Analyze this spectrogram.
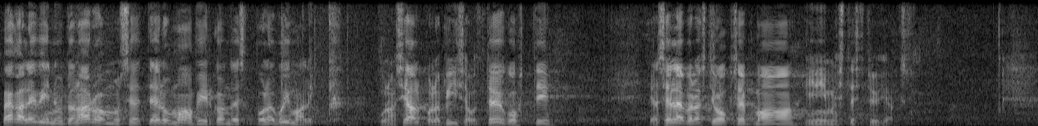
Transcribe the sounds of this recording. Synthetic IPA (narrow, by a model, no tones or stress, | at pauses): væɡ̥ɑle̞vinud̪o̞nɑrvɑmuse̞t̪ːe̞lumɑːpiːrko̞nd̪est̪̚po̞le̞vɤ̞jmɑlikː | kːunɑse̞ɑlpo̞le̞piːsɑvɑ̰lt̪ːø̞ːko̞ht̪i | jɑ̰se̞lːe̞pæɾɑst̪jo̞ːkse̞b̥mɑːinime̞st̪e̞st̪ːyɦjɑ̰ks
